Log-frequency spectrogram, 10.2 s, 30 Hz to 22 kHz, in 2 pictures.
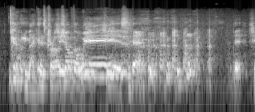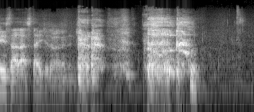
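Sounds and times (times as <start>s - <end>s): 
speech: 0.2s - 7.1s
laughter: 2.3s - 4.4s
person coughing: 6.6s - 9.2s.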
